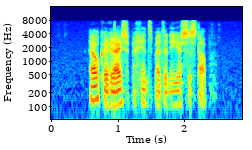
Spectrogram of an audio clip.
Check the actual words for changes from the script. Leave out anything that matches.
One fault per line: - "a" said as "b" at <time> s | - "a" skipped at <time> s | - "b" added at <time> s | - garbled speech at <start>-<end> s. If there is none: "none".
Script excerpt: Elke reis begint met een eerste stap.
none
